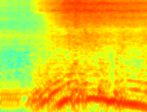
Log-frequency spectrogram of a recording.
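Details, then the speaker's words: Mini Cooper S with a former crank/no-start, after a replacement high-pressure fuel pump, rail pressure near target: a clean, smooth, strong rev from idle with no misfire or stumble. Normal revving. "if it starts sounds better after it was taken over for a couple of minutes and it suddenly started sounding even better"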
